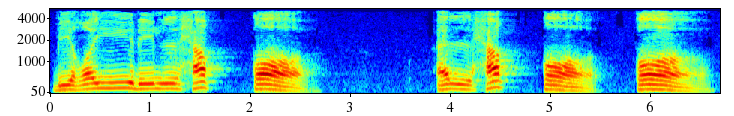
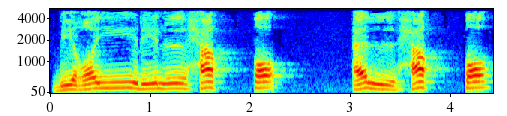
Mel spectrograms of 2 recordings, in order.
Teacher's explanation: القاف لا مط فيها، هذا حرف شديد ولا يجري معه الصوت · Shown in: second take · هكذا بغير الحق الحق ط، ولا نختم بهمزة ولا نمط ولا نعمل سكتة بين القافين.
